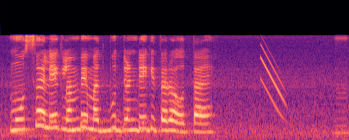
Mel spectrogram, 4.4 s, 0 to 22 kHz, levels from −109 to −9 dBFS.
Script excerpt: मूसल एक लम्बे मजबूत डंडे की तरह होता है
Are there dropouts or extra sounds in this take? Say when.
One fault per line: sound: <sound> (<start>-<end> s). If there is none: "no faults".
sound: chirp (3.3-3.6 s)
